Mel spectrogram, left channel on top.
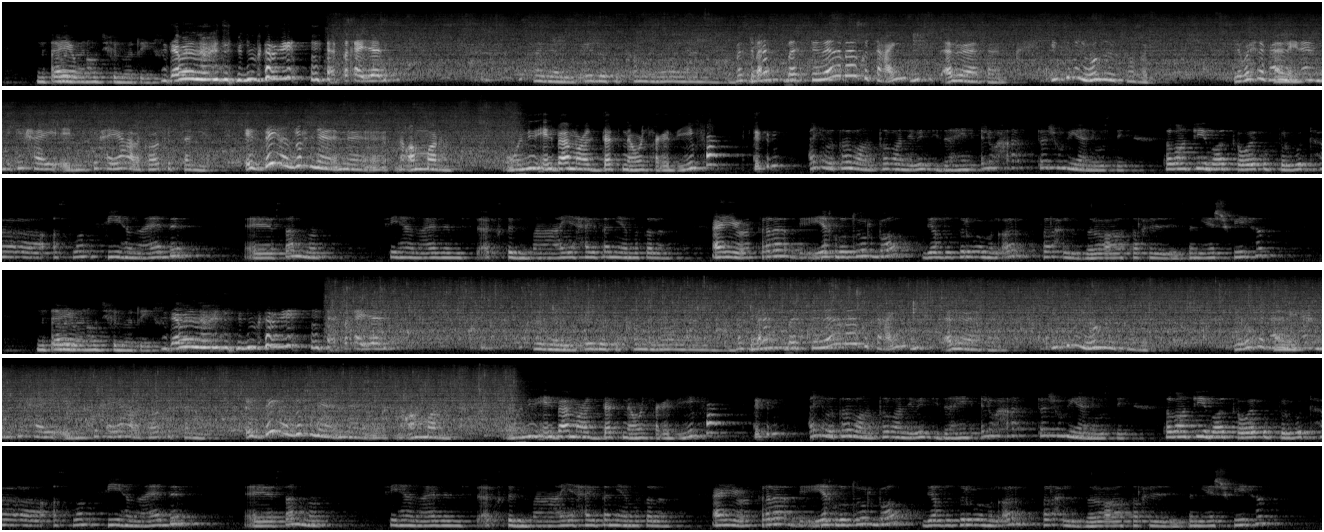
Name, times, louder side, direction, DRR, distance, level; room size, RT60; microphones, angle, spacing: voice 1, 0.3-1.6 4.6-7.9 12.7-13.0 21.3-28.3 28.8-29.6 30.3-33.1 34.0-39.0, equal, 10° left, 1.3 m, -31 dB
voice 2, 1.6-3.9 7.3-11.5 12.3-15.3 15.6-17.7 18.2-20.4 20.7-21.0 33.5-33.9, left 5 dB, 65° left, 0.5 m, -24 dB
sound 1, 3.2-18.4, right 3 dB, 65° right, 2.5 m, -34 dB
13.5 x 5.4 x 4.7 m
head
